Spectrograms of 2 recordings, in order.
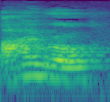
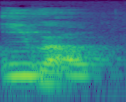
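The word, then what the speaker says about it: Iroh: the characters names properly they pronounced Ang on they pronounced Avatar Avatar they pronounced Saka sooka I mean what the hell and they even called Uncle iro Uncle ero what what and Uncle iro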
